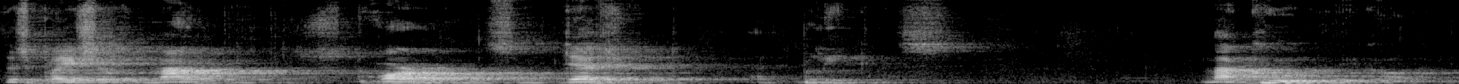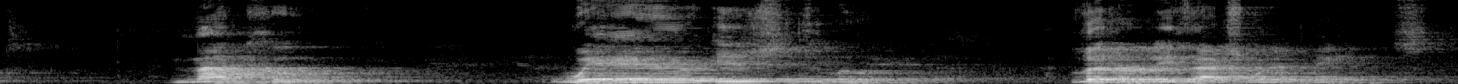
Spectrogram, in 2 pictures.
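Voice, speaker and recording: A man playing a gruff, dismissive prison warden in a theatrical monologue, with emphatic delivery, long pauses and sudden swells. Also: mid-range voice, expressive, pitched above the performer's own voice. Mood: bitter, brooding. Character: gruff, dismissive prison warden governing a remote mountain fortress. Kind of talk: theatrical dramatic monologue read on stage. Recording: very echoey hall, far from the mic.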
